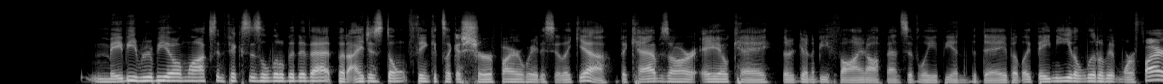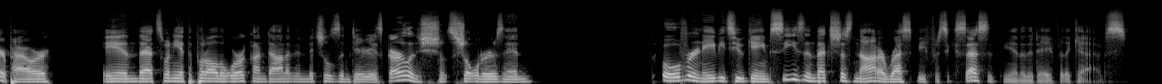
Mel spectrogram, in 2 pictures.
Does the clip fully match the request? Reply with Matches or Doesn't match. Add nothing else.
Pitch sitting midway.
Doesn't match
